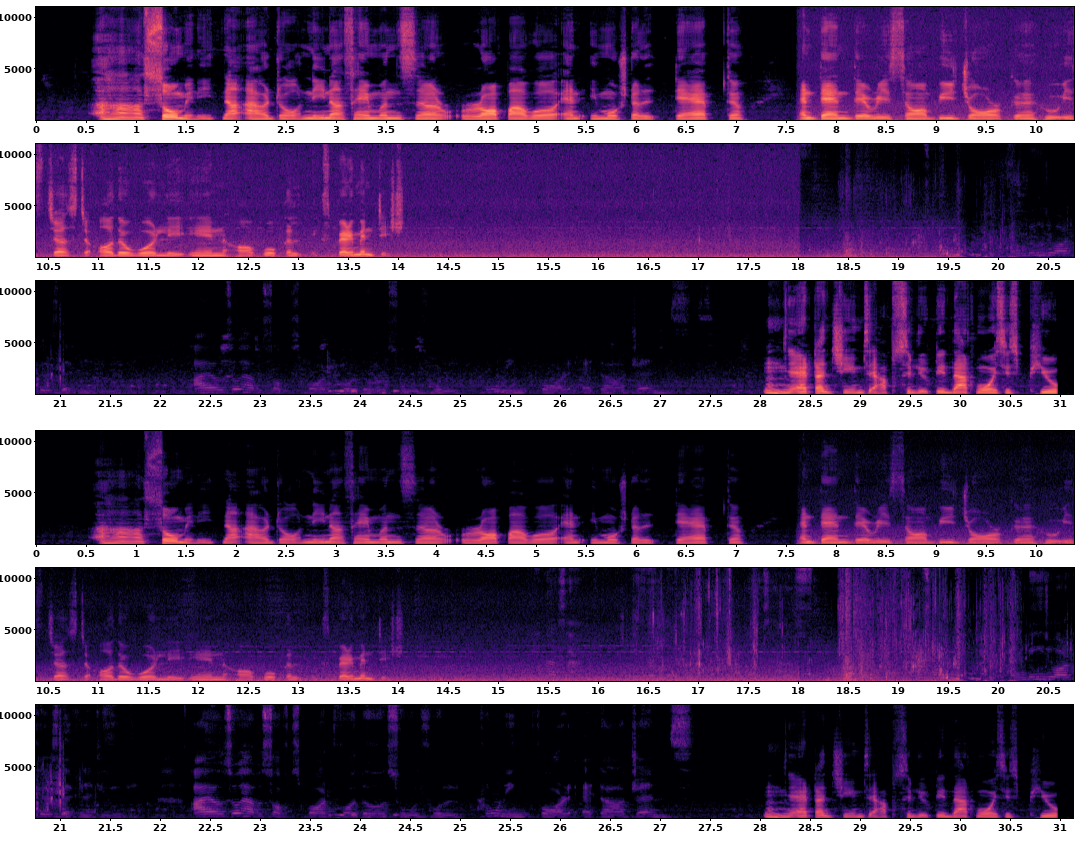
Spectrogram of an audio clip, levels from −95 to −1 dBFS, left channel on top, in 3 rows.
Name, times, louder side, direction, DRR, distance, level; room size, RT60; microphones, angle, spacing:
voice 1, 0.6-7.1 7.6-13.0 13.4-14.1 28.0-31.0, left 8 dB, 80° left, 0.3 m, -32 dB
sound 1, 7.6-18.0, left 3 dB, 50° left, 1.0 m, -51 dB
sound 2, 11.5-19.7, equal, 5° left, 0.4 m, -52 dB
voice 2, 15.3-27.3, right 4 dB, 45° right, 5.0 m, -65 dB
sound 3, 16.2-21.1 21.3-21.4, right 4 dB, 85° right, 1.8 m, -54 dB
head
